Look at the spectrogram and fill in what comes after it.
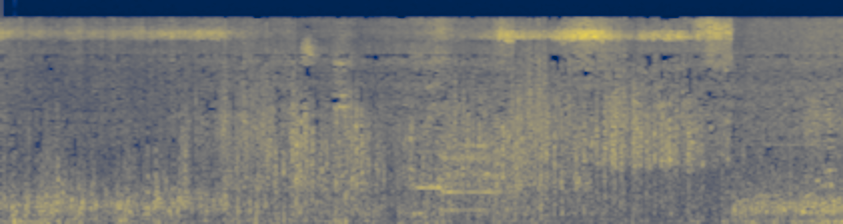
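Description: Mumbai suburban local train (electric multiple unit) running along the track, heard from its open doorway: steady rumble of wheels on rails mixed with wind buffeting the microphone.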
